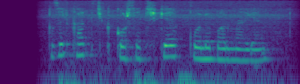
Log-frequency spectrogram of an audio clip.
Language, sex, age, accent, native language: Uzbek, female, under 19, Toshkent shahri, Uzbek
